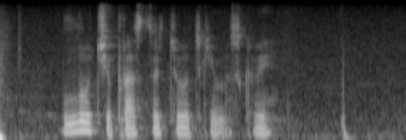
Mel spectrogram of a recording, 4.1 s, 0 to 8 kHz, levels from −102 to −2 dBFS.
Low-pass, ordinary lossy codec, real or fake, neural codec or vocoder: 7.2 kHz; none; real; none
